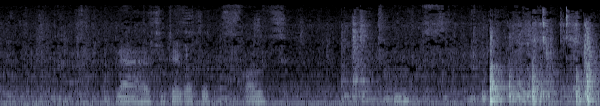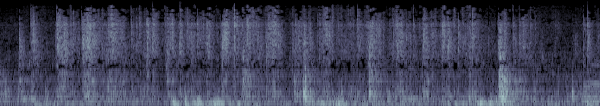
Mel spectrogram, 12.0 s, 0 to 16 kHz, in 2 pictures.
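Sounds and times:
hook scraping soil: 0:05.0 - 0:12.0.

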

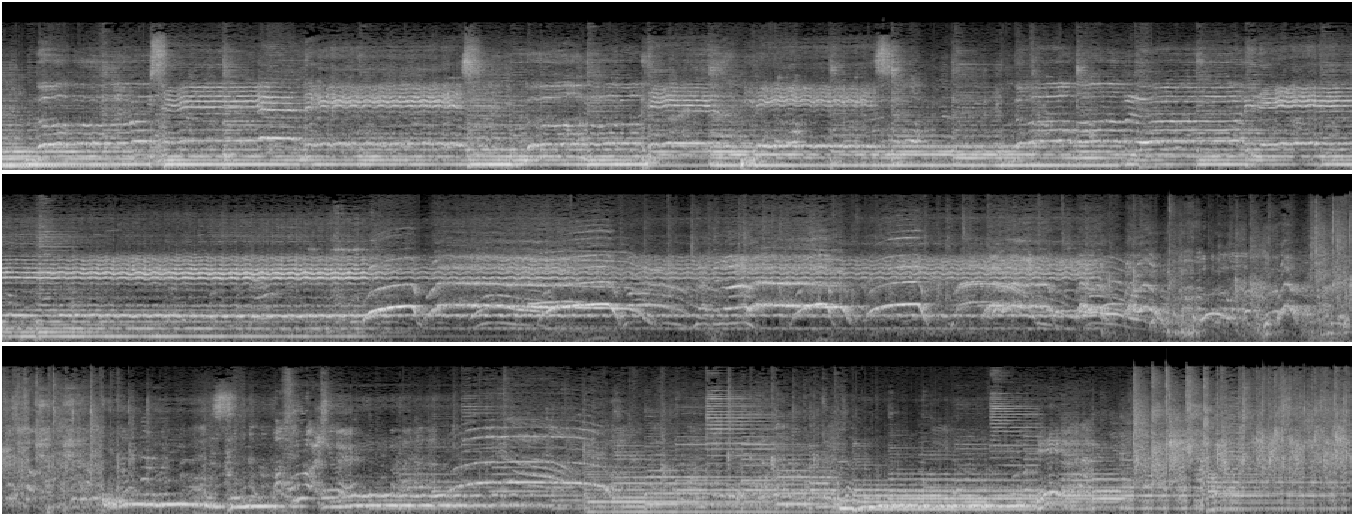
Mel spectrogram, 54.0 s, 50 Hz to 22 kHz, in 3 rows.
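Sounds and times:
voices singing together: 0:00.4 - 0:33.0
applause: 0:25.8 - 0:38.2, 0:51.1 - 0:54.0.

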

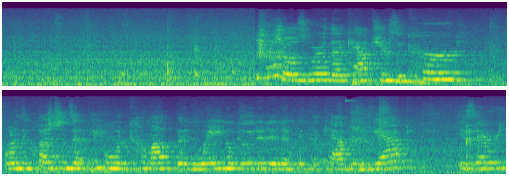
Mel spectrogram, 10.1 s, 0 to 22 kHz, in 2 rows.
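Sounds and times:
low hum and rumble: 0:00.0 - 0:10.0.

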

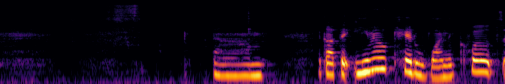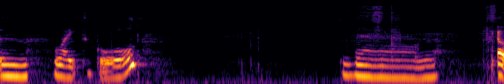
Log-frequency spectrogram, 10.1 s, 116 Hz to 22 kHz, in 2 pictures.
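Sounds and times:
paper sticker sheets rustling: 0:07.5 - 0:09.2.

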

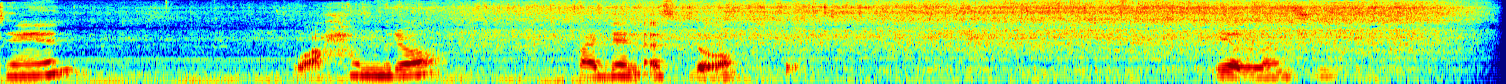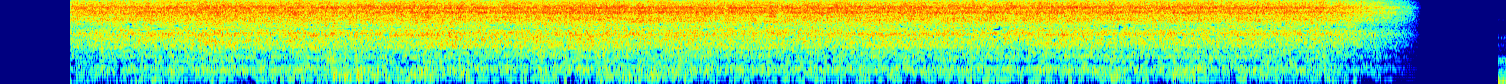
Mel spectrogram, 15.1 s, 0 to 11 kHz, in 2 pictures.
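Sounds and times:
chicken sizzling in hot oil: 0:00.5 - 0:14.7.

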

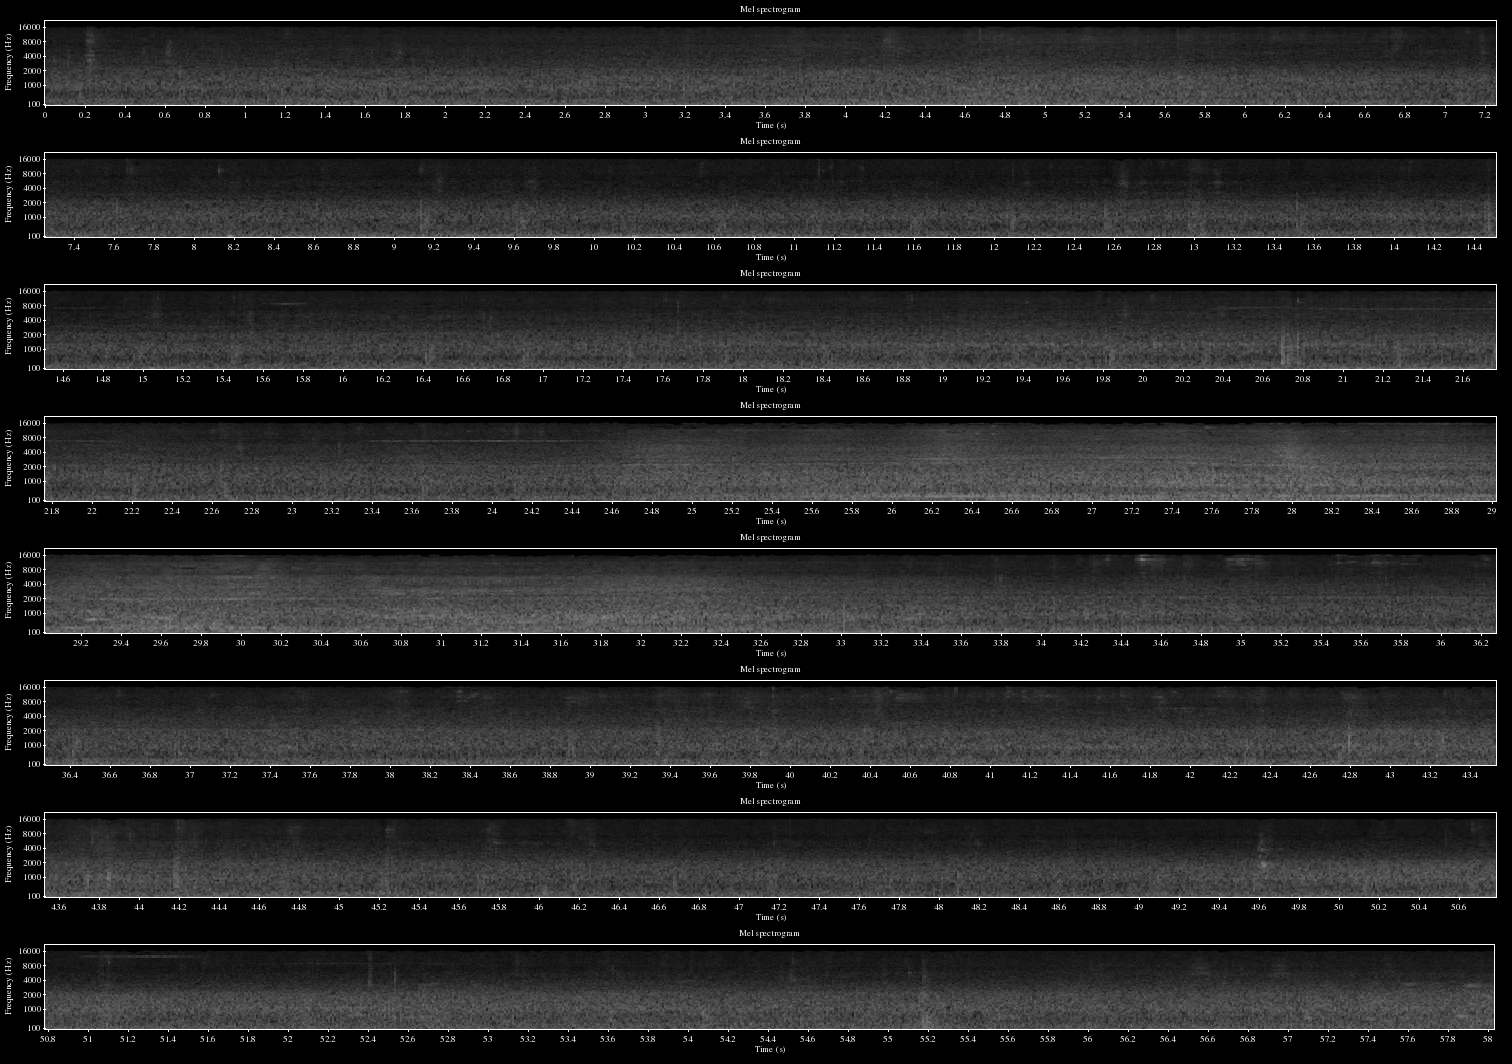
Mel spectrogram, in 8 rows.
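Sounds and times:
background traffic noise: 0:00.0 - 0:58.0.

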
